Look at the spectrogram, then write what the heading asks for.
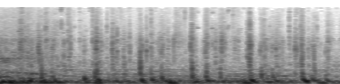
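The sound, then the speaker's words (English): Horse hooves clip-clop in a steady, brisk rhythm as someone rides the horse, each footfall a sharp knock repeating several times per second, fairly loud with no voices. “It took a breath, like, oh, I'm on a horse.”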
